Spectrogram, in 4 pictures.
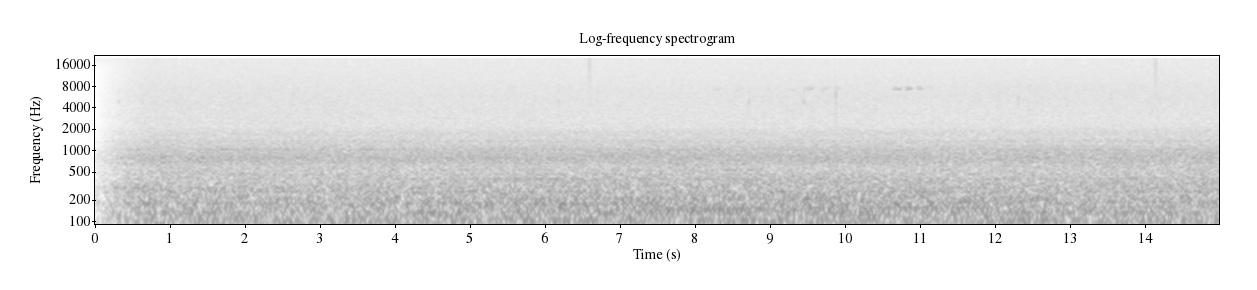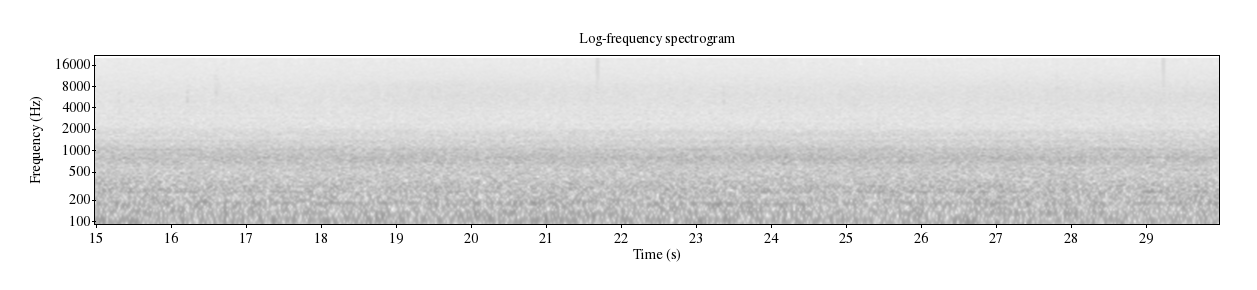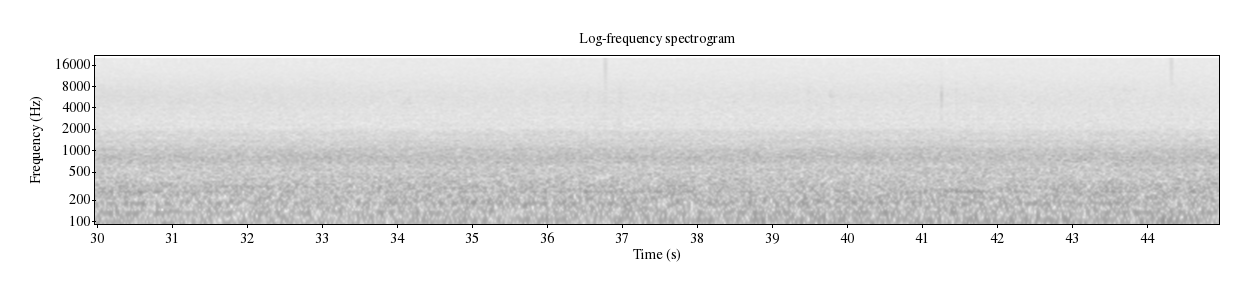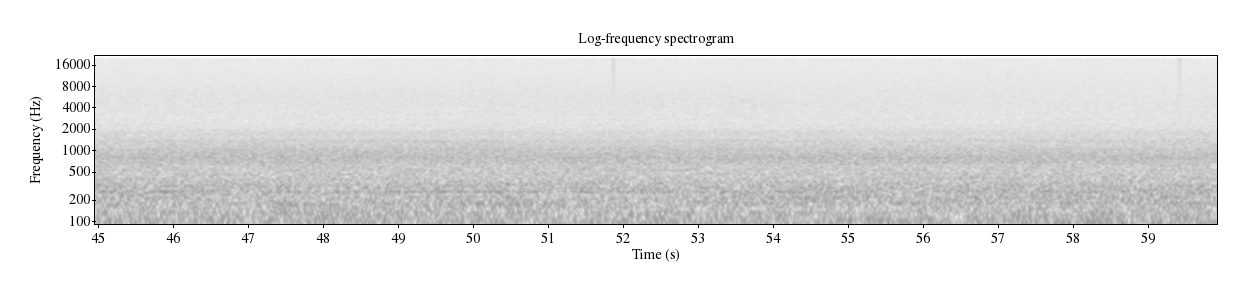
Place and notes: above Jezeří castle, Sunday afternoon, constant drone coming from the huge open cast mine (Sony PCM D50, Primo EM172)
